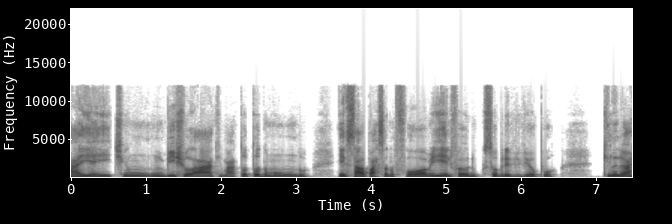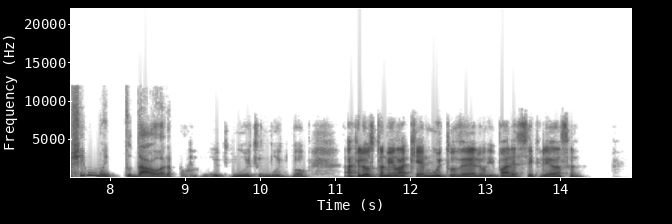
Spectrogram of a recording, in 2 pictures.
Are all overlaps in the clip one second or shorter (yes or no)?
yes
